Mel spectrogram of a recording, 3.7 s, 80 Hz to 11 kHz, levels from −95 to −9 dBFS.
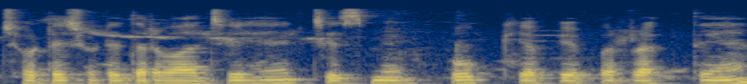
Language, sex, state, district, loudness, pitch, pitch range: Hindi, male, Bihar, Lakhisarai, -23 LUFS, 110 Hz, 105-115 Hz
